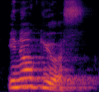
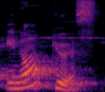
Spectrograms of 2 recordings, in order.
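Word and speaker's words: innocuous: या सेंटेन्सचा अर्थ होतो मराठीमध्ये नेक्स्ट वर्ड आहे इनोकस आय एन एनओ सी य य एस प्रोनन्सशन आहे इनोकस आय एन एन सी य य एस मिनिंग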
